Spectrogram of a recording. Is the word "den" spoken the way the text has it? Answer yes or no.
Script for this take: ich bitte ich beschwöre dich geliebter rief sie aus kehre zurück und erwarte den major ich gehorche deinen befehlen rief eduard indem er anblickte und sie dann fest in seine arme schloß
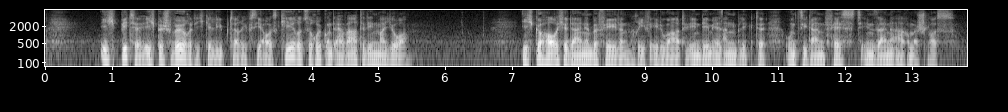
yes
